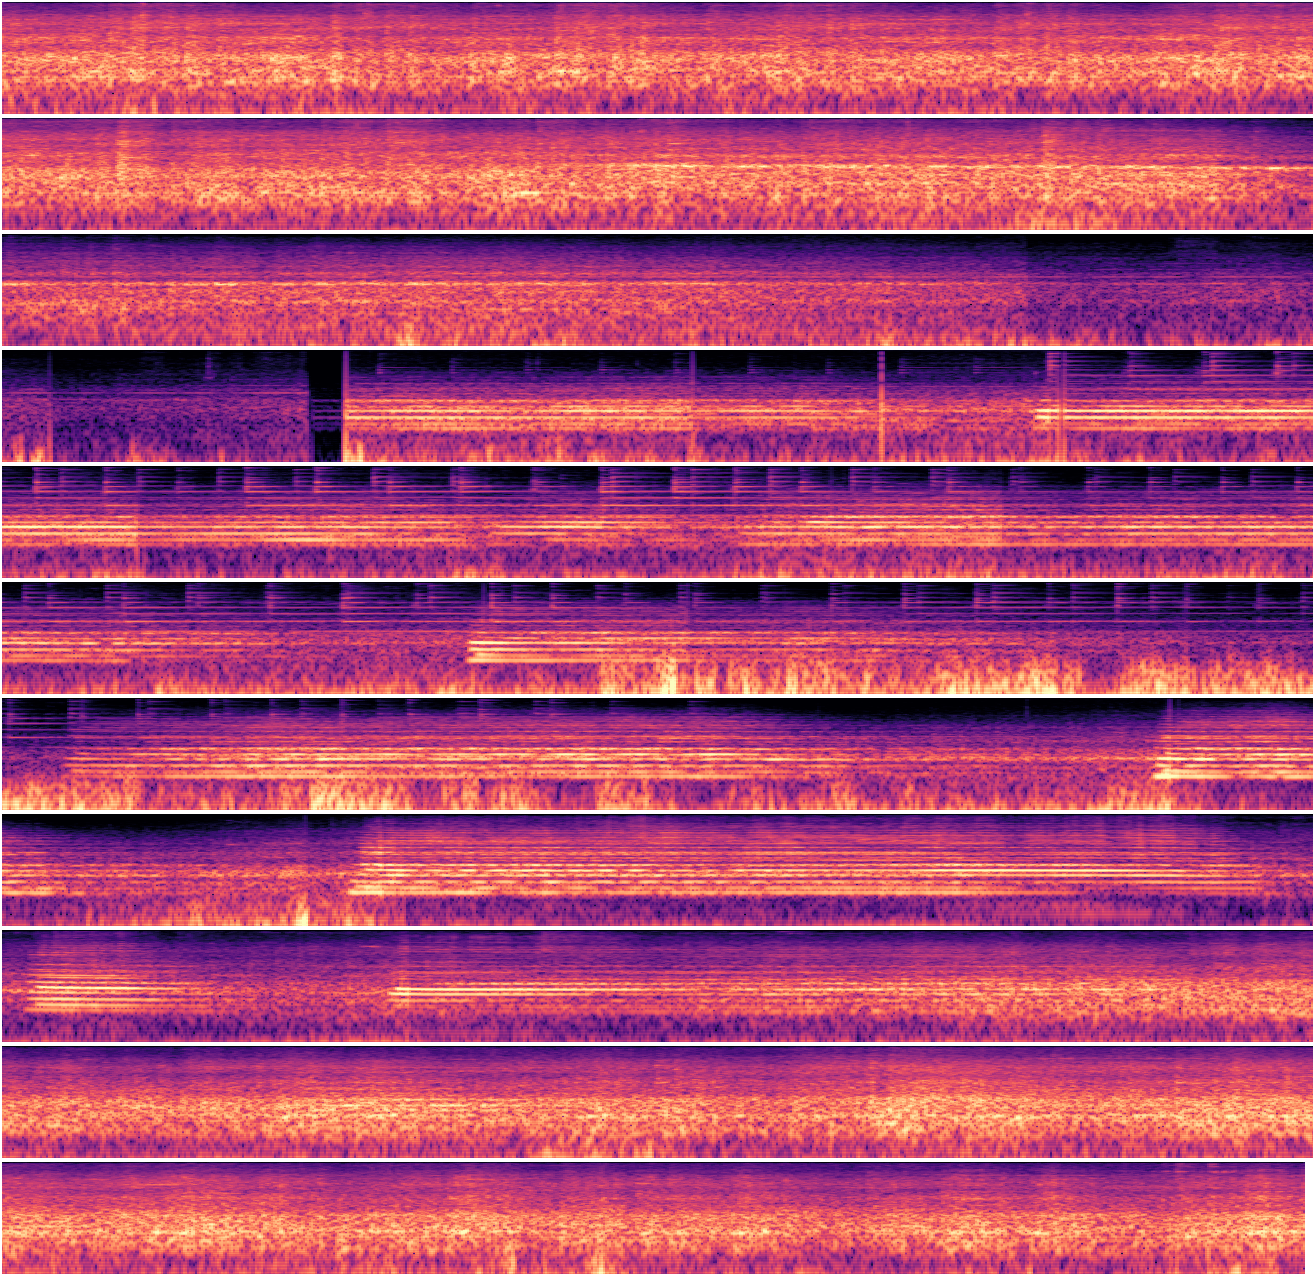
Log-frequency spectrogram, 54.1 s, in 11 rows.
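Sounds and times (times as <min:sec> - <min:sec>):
train wheels clickety-clack on rails: 0:00.0 - 0:12.7, 0:15.4 - 0:32.6, 0:33.3 - 0:54.0
locomotive air horn blasts: 0:15.9 - 0:25.6, 0:26.3 - 0:28.1, 0:29.7 - 0:32.8, 0:33.8 - 0:35.0, 0:35.7 - 0:43.8, 0:45.4 - 0:46.3.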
